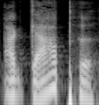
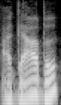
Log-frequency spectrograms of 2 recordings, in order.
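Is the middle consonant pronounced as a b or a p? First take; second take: p; b. First: The middle consonant is a crisp p sound. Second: The middle consonant is a soft b sound. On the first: "Agape mit P" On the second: "fränkisch angehaucht und sagen halt alle Agabe"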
